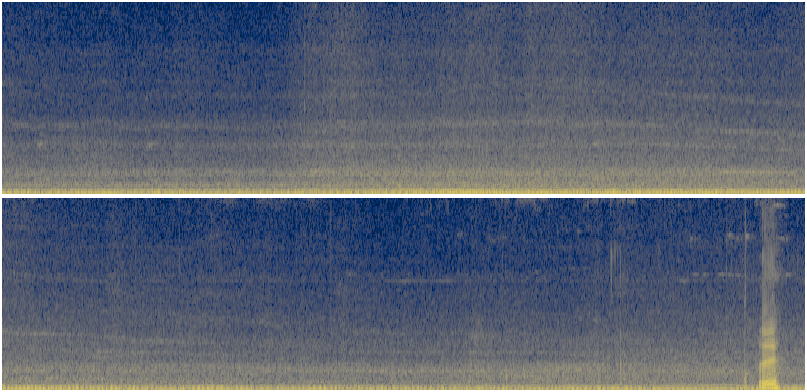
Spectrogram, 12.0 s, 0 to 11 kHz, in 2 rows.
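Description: Triumph Bonneville T100's parallel-twin engine running as the bike is ridden, heard from the rider's seat. Its level eases off over the last few seconds as the bike slows to a stop.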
